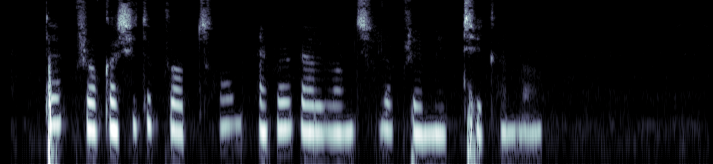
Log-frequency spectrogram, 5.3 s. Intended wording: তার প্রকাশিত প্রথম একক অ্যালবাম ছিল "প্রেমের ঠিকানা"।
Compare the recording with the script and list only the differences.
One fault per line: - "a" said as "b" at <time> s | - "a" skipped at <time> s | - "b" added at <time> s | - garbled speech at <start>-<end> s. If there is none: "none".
none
